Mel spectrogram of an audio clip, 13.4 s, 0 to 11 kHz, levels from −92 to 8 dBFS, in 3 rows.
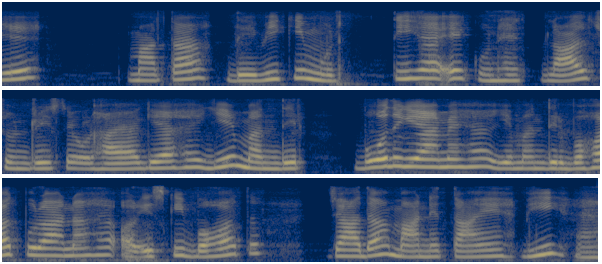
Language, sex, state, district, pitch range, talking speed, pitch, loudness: Magahi, female, Bihar, Gaya, 230-295 Hz, 145 wpm, 255 Hz, -30 LUFS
